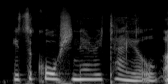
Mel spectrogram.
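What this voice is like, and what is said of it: Attempted Tilda Swinton English accent. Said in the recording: “I don't think I did that accent very well... I was trying to do Tilda Swinton's English accent.”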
